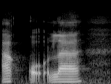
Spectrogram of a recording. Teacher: Dan ini dia masuk kepada qalqalah kecil, qalqalah sughra karena dia berada di tengah kalimah. Atau yang paling mudah untuk kita ingat dan kita pahami itu karena dia berada di tengah bacaan kita. · Ini huruf qaf sukun pantulkan. Aqla. Dan ini dia masuk kepada qalqalah kecil, qalqalah sughra karena dia berada di tengah kalimah.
